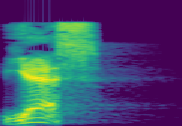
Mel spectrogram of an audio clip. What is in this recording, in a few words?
emote yes; smite; vulcan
